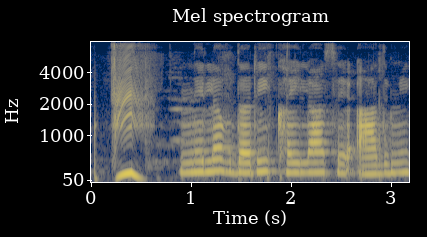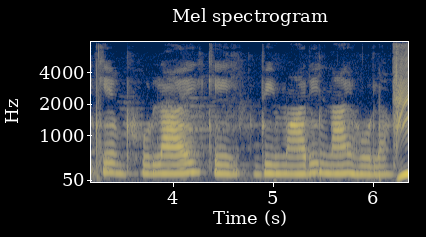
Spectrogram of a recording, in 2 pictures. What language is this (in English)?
Bhojpuri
